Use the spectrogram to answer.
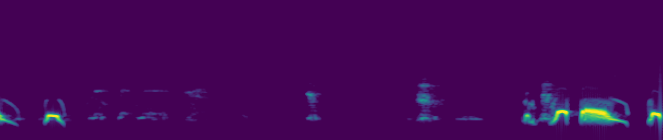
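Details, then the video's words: Spotted dove decoy bird in the 'giọng thổ sấm' voice style, calling with gáy gọi coos. Scattered soft notes come first, then a clear burst of low hooting coos: short notes around one longer, rolling middle note. "chim cu gáy thúc và gáy gọi cực đỉnh, chim cu gay kich boi nhanh noi"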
